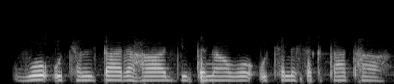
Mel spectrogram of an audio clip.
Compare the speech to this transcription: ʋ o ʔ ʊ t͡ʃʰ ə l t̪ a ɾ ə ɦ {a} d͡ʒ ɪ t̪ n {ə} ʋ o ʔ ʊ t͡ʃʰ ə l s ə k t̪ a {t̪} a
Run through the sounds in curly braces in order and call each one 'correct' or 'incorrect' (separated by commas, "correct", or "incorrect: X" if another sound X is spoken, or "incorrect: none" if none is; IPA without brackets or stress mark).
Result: correct, incorrect: a, incorrect: t̪ʰ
